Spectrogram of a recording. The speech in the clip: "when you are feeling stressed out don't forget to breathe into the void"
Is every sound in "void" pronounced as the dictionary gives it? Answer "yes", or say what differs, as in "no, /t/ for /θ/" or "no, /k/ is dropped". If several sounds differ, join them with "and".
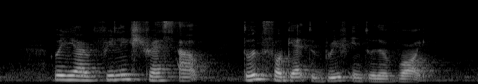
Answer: yes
